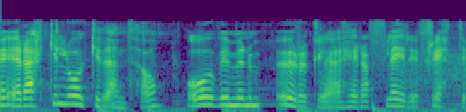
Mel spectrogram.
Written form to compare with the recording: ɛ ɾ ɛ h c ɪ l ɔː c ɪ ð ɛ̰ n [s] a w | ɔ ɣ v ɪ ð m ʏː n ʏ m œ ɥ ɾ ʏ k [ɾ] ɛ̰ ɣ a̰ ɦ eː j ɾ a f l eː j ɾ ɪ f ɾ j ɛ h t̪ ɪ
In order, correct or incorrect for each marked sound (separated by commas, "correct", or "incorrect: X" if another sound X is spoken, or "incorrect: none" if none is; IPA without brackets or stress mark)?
incorrect: θ, incorrect: l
